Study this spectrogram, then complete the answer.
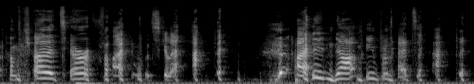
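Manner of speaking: talking through real laughter; helpless giggle breaking into the words; laughing. Real, not acted. Streamer dreading what happens next, laughing. Cracking up at what was generated.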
